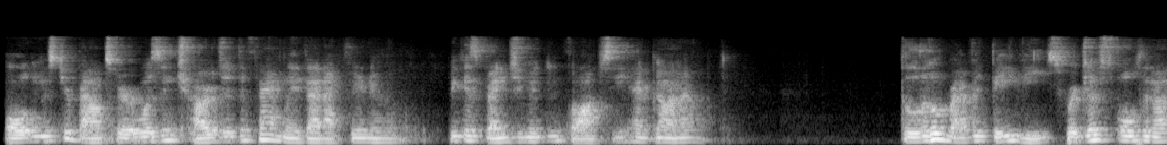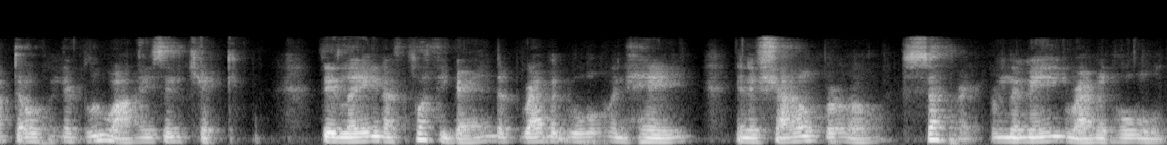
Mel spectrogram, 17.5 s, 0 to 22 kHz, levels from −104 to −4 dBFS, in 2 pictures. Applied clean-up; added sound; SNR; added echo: neural mask model DeepFilterNet 3.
